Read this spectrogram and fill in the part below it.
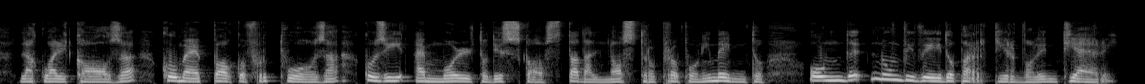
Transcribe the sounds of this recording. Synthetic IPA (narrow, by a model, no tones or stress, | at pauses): lakwalkʰɔːzakomeɛpːɔːkofɾut̪ːwoːzakoziɛmːolt̪od̪iskɔst̪ad̪alnɔst̪ɾopɾoponiment̪oond̪enoɱviveːd̪opa̰rt̪irvolent̪jɛːɾi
